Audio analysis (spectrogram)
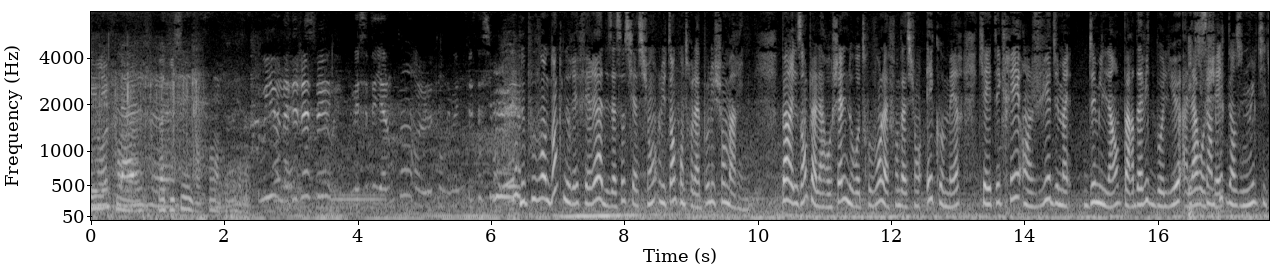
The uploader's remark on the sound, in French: Elles ont effectué un micro-trottoir.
